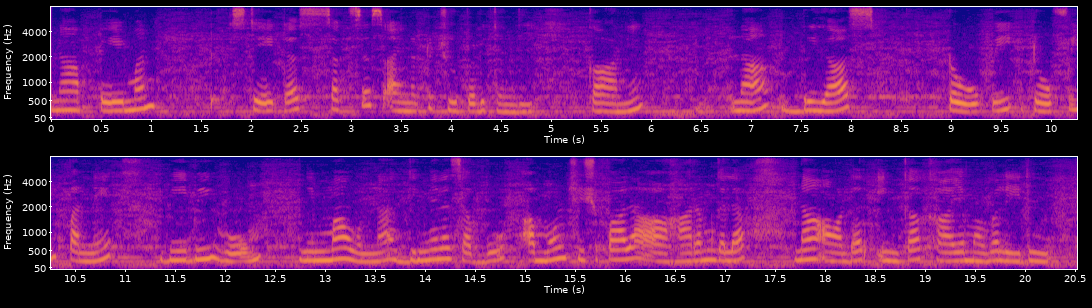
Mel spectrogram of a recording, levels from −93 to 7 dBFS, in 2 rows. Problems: constant background noise, low volume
